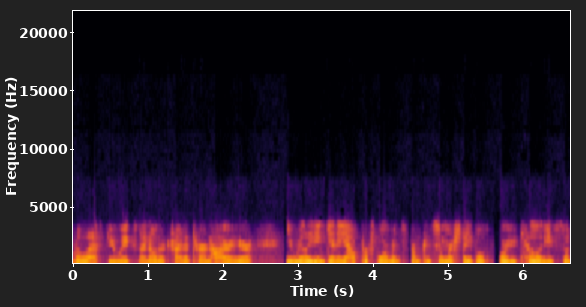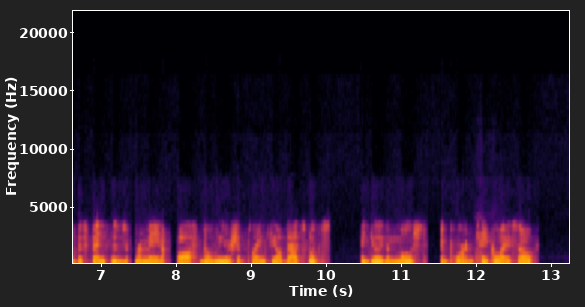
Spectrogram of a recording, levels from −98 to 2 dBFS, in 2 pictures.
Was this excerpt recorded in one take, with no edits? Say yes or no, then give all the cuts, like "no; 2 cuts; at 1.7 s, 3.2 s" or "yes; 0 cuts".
yes; 0 cuts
